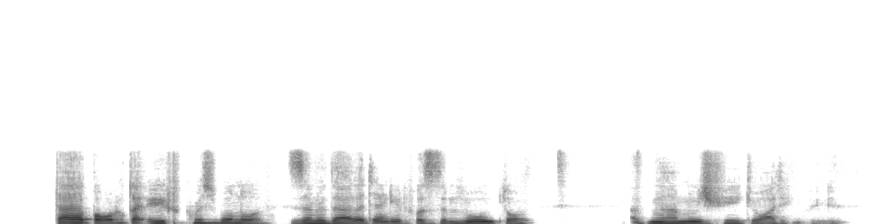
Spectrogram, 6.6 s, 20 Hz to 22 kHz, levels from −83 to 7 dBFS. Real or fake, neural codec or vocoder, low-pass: fake; codec, 16 kHz, 0.5 kbps, X-Codec, HuBERT features, trained on balanced general audio; 7.2 kHz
